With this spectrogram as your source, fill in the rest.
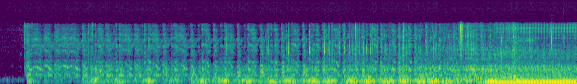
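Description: An Opel Vivaro diesel van, left unstarted for three days, cranks steadily for about nine seconds after its glow plugs are heated, then catches and settles into a loud, rough idle close by.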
